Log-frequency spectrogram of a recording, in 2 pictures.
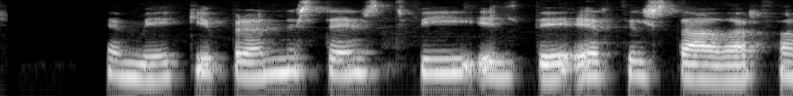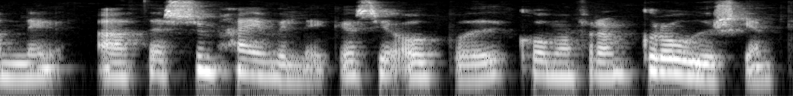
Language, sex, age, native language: Icelandic, female, 18-19, Icelandic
